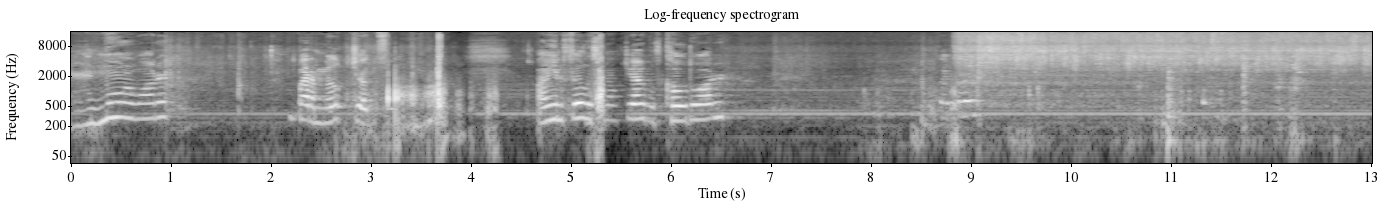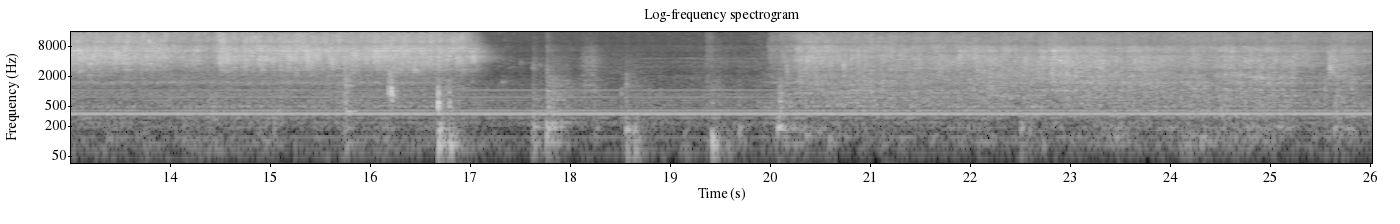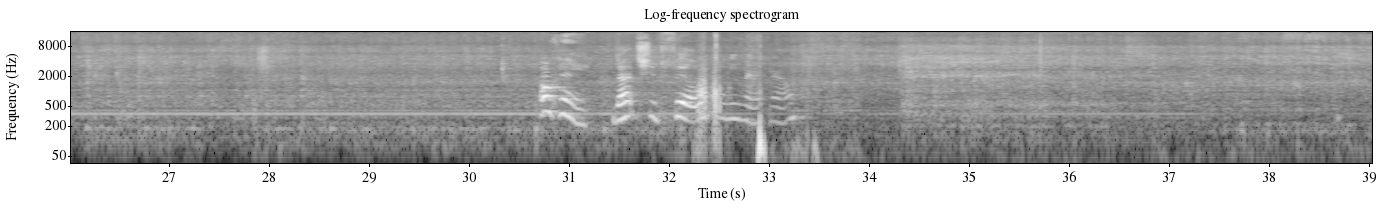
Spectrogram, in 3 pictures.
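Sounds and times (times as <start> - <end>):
steady low hum: 0.0 - 9.1
tap water filling a plastic jug: 8.8 - 13.3, 14.6 - 17.0, 20.0 - 30.5.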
